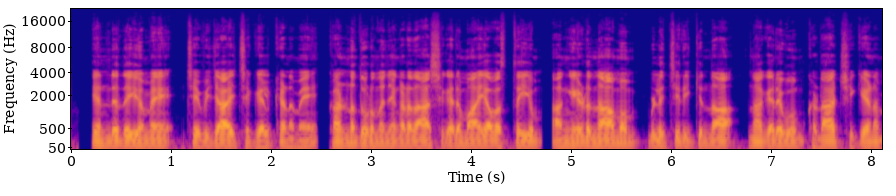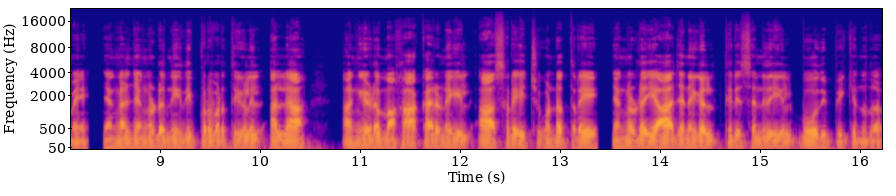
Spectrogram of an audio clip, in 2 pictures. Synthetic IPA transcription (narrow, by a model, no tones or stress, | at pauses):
e̞nded̪ejʋɐme̞t͡ɕe̞ʋid͡ʑaːjit͡ɕːɐke̞ːɭkɐɳɐme̞ːkɐɳːɨt̪urnːɨɲɐŋːɐɭɽe̞naːɕɐɣɐɾɐmaːjɐːʋɐst̪ʰɐjumɐŋːejuɽe̞naːmɐmʋiɭit͡ɕːiɾikʲːunːɐnɐɡɐɾɐʋumkɐɽaːʂikʲːeɳɐme̞ːɲɐŋːɐɭɲɐŋːɐɭuɽe̞niːðiprɐʋɐrt̪iɣɐɭilɐlːa | ɐŋːejuɽe̞mɐɦaːkɐɾɐɳɐjilaːɕrɐjit͡ɕːuɣo̞ɳɖɐt̪reɲɐŋːɐɭuɽe̞jaːd͡ʑɐnɐɣɐɭt̪iɾusɐnːiðɐjilbo̞ːd̪ʱipːikʲːunːɐðɨ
